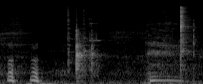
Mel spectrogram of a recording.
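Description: Two light clinks of a kitchen utensil against a dish, about a second apart, as red pepper is tipped into the stew pot.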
